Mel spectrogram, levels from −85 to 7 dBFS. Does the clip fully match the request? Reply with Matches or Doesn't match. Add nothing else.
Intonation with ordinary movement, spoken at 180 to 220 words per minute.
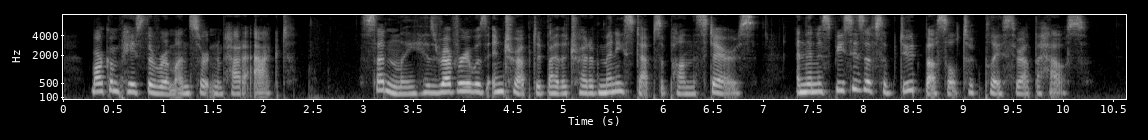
Matches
